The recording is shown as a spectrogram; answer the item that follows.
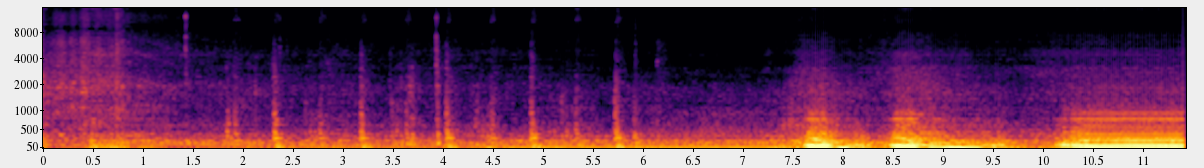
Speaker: Evet arkadaşlar şimdi arabayı kalkarken arabadan bir ses geliyor.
